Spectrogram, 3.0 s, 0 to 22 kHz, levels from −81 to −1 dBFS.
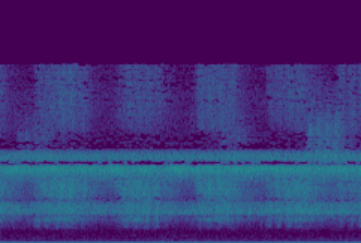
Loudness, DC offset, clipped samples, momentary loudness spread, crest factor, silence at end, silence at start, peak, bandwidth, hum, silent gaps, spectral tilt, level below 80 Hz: -37 LUFS; 0.3%; under 0.1%; 1 LU; 14 dB; 0 s; 0 s; -26 dBFS; 16.5 kHz; none; none; 3 dB/octave; -70 dBFS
